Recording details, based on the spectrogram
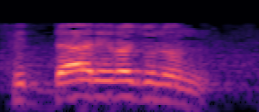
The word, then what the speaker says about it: في الدار: وكذلك إذا كانت الكلمة السابقة آخرها حرف علة ساكن، هذا أيضا حذف آخر، الآن معنى الأل حذفت يبقى حرف آخر سيحذف الآن، فإنه يحذف نطقا لالتقاء الساكنين هذا الحرف الذي في آخر الكلمة، نحو في الدار رجل فينطق بها هكذا في الدار رجل، يعني كأنها فاء ودال فقط،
